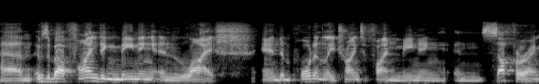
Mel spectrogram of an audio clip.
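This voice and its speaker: Lively intonation runs through a man's fairly low voice. His pace is moderate. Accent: New Zealand. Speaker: lay preacher. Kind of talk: sermon. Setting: church with congregation, also streamed online. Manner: hesitant, many fillers.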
